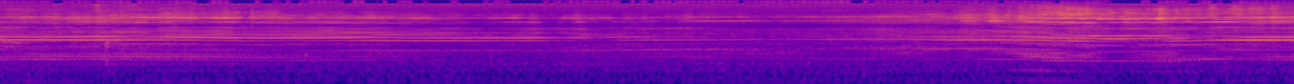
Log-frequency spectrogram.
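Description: A remote-control helicopter hovering and flying, giving a steady high whining rotor and motor drone that holds for the whole stretch and rises in pitch near the end, moderately distant and without speech.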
